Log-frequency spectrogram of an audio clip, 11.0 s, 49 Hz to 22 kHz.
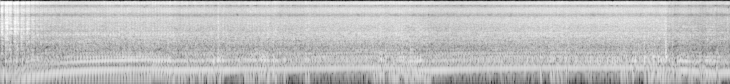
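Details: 1972 Ford F100 Custom six, front exhaust pipe missing, leaking carb tapped to free needle and seat, rigged fuel supply: loud raw bark climbs quickly then holds steady even run with no misses; healthy but uncapped.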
